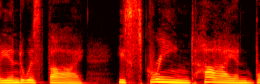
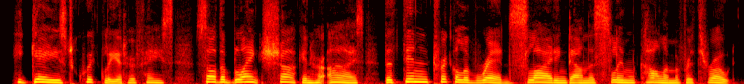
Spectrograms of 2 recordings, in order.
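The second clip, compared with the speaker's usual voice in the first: plain reading voice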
